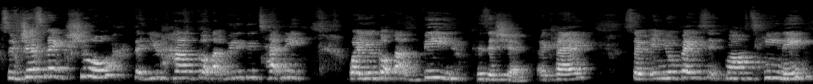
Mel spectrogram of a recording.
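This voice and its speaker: The moderately paced speech shows ordinary pitch variation, with noticeable background noise present. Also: woman. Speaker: pole fitness instructor. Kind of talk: live online fitness class. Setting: video call. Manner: animated.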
